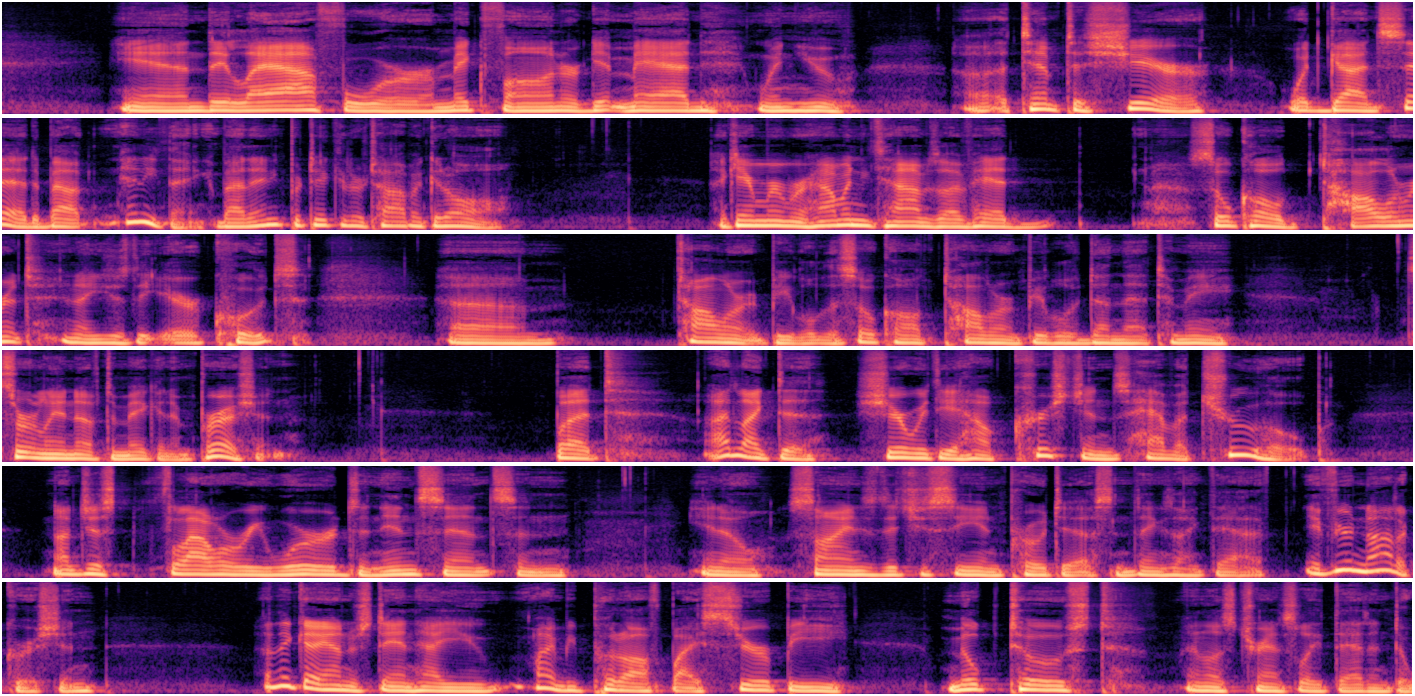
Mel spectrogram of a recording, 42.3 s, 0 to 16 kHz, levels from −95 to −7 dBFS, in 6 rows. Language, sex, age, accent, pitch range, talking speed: English, male, 50-69, American, 115-145 Hz, 165 wpm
